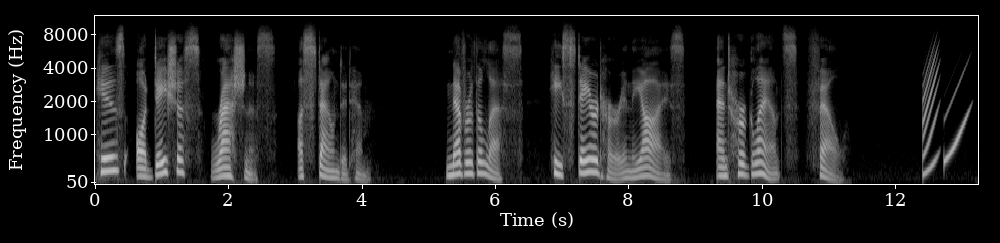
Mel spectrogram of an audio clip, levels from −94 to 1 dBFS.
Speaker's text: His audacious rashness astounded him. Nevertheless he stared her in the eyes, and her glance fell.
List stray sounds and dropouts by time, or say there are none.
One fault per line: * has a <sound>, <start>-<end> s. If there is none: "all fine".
* has a chirp, 12.4-13.2 s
